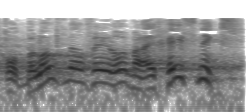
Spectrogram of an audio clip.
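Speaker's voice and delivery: tempting devil. Acted. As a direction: urge him to give it up like a sly tempter. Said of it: "Die zegt".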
